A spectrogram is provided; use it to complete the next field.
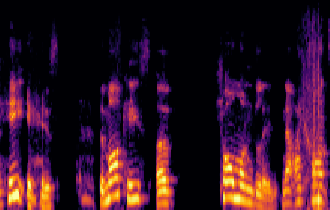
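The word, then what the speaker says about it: Cholmondeley: so no try again the Marquis of charm unduly spelt CH o L M o n de le white you try it now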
